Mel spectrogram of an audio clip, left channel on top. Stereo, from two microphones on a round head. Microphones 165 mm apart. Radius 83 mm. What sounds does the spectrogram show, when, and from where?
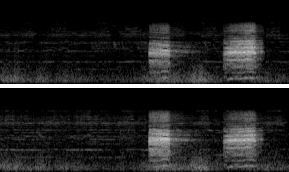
1.5 s a scream: 35° right (ahead or behind); by 2.6 s 30° left (ahead or behind)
